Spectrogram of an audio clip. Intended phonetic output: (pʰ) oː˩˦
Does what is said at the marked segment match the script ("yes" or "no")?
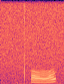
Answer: yes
